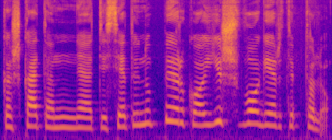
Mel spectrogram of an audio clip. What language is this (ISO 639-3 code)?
lit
